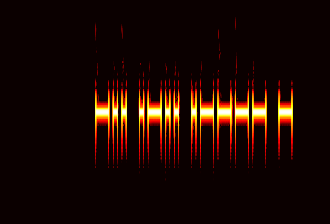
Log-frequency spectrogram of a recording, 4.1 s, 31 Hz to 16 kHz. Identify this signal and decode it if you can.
Morse code, heard as a keyed tone, about 21 wpm, 700 Hz. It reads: DL1T
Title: DXCC-100 Call Signs - 4 Characters - 22wpm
